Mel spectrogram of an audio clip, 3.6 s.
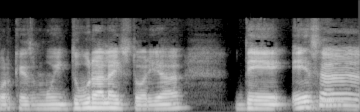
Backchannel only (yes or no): yes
